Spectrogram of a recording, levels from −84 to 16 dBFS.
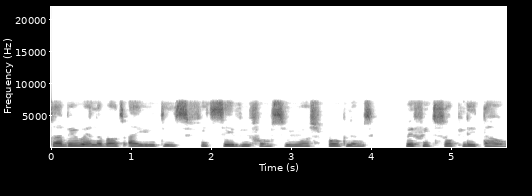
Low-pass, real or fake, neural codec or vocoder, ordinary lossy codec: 7.2 kHz; fake; vocoder, 44.1 kHz, 80 mel bands, Vocos; none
